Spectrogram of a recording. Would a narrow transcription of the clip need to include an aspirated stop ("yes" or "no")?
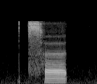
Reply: yes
